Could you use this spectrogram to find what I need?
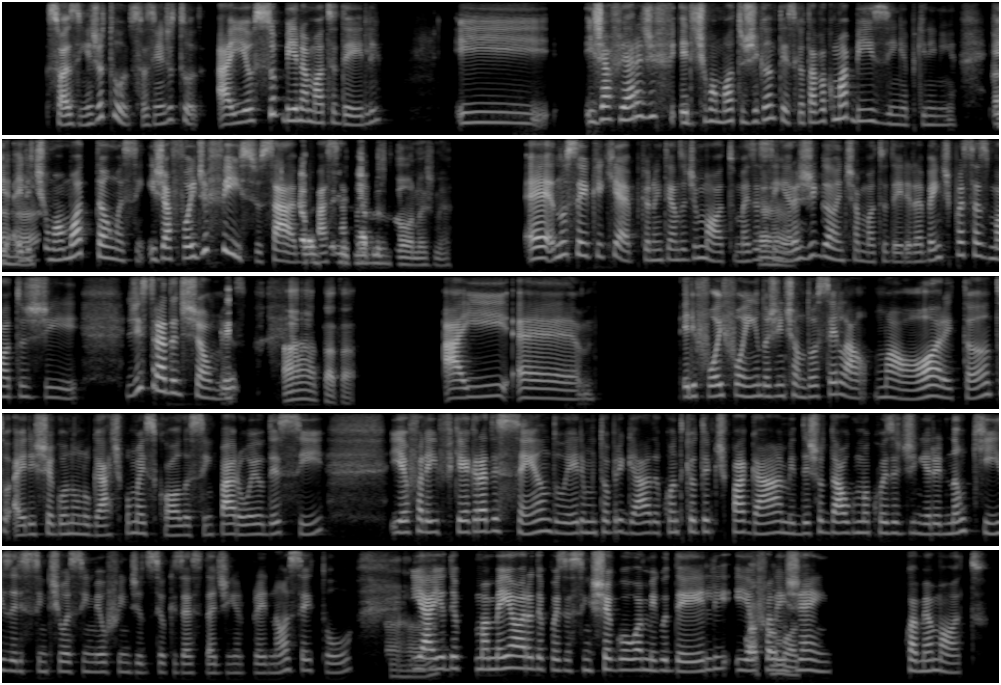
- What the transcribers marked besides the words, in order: none
- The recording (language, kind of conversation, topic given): Portuguese, podcast, Quais dicas você daria para viajar sozinho com segurança?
